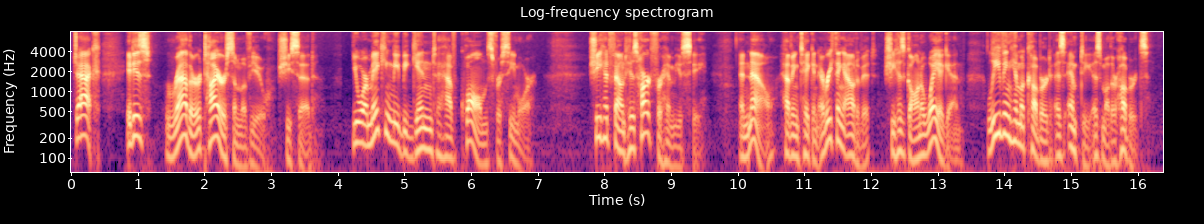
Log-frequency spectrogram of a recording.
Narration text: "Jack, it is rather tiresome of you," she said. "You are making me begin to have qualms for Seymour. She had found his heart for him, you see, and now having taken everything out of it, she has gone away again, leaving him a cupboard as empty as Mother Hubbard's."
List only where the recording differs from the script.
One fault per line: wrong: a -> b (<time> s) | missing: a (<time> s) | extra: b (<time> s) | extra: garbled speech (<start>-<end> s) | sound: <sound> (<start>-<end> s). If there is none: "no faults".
sound: dropout (9.3-9.3 s)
